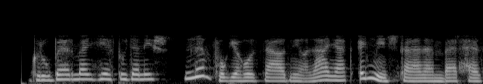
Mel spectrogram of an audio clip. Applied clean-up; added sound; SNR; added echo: none; none; none; none.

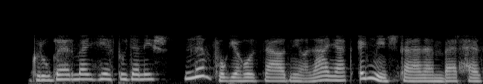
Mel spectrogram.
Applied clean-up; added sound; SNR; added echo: neural mask model Resemble Enhance denoiser.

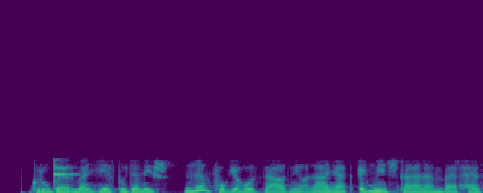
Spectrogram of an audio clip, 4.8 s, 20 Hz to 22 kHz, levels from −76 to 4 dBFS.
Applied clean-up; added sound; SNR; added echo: none; Glass; 6 dB; none.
